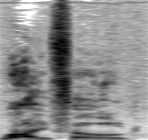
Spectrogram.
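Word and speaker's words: Quayfold: Her name was Martha Hart, and she was born in a house called Wyfold, spelt Q-U-A-Y-fold, Keyfold or Quifold, but pronounced Wyfold.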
